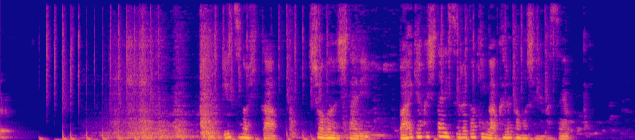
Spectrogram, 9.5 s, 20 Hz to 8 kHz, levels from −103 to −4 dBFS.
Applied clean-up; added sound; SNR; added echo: classical method WPE with log-MMSE.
